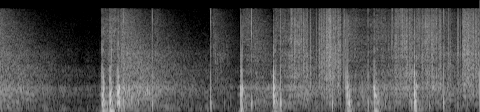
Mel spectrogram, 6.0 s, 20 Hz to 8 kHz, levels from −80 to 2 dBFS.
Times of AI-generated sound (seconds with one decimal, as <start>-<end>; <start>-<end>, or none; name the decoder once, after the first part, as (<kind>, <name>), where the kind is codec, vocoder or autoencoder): 0.7-1.5 (codec, SNAC); 2.9-3.8; 4.3-5.5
